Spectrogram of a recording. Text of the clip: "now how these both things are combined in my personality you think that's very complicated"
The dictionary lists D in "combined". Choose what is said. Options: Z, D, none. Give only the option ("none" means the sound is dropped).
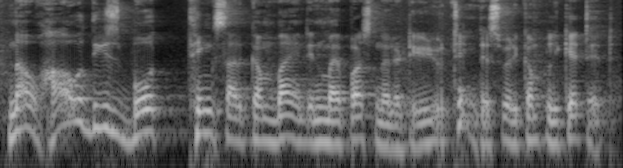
D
